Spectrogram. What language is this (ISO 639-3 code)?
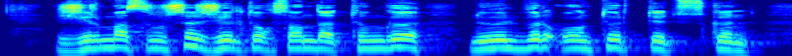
kaz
